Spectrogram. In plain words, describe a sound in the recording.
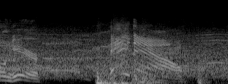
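A body slams hard onto a wrestling mat with a heavy thud.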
